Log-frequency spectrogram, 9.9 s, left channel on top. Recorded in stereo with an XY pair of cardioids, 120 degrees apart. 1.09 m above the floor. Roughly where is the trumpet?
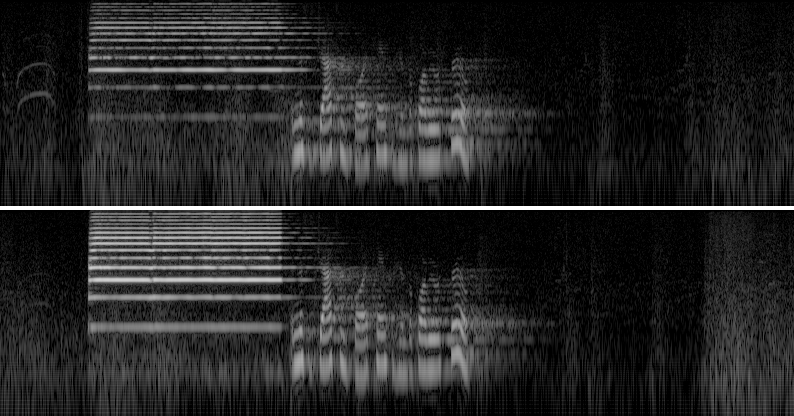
Right.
